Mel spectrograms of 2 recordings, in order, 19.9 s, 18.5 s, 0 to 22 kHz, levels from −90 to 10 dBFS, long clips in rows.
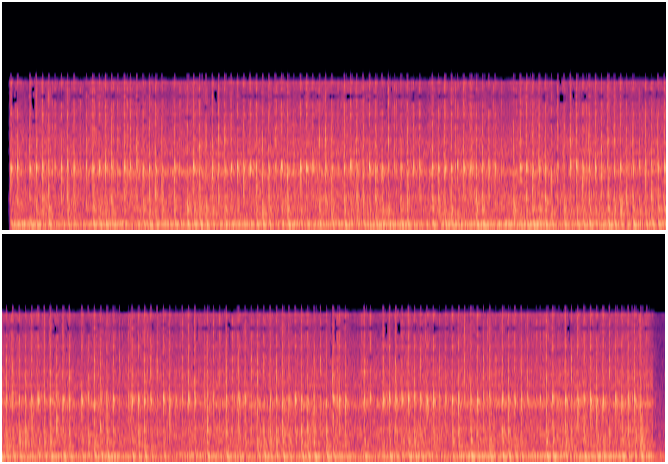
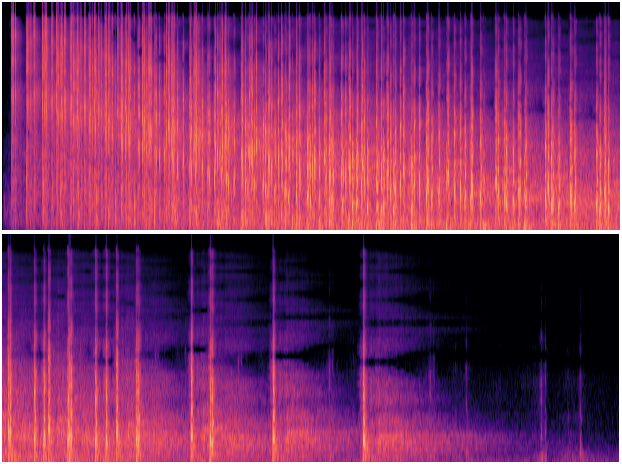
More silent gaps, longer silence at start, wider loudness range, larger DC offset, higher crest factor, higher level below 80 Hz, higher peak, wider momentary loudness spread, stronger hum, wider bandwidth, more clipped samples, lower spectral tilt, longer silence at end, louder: neither; about the same, 0.1 s vs 0.15 s; second, 1 LU vs 13 LU; first, 2% vs under 0.1%; second, 8 dB vs 14 dB; about the same, -32 dBFS vs -32 dBFS; about the same, 0 dBFS vs 0 dBFS; second, 2 LU vs 15 LU; neither; second, 6 kHz vs over 20 kHz; first, 1% vs 0.3%; first, -7 dB/octave vs -3 dB/octave; second, 0 s vs 2.6 s; first, -9 LUFS vs -13 LUFS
